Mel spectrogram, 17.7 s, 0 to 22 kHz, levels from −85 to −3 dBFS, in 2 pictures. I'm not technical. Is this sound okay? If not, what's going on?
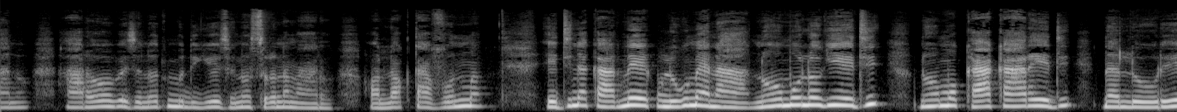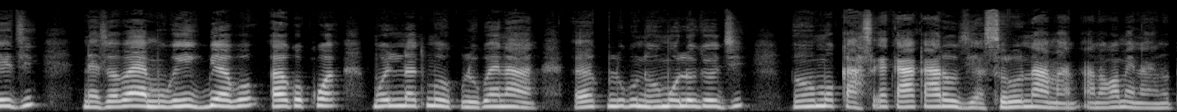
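Yes, it sounds fine.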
